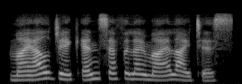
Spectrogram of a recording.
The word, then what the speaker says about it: myalgic encephalomyelitis: ME pronunciation. Just for you guys here. Myalgic encephalomyelitis. Oh, say that 5 times fast. I can't. But here we go. Myalgic encephalomyelitis.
